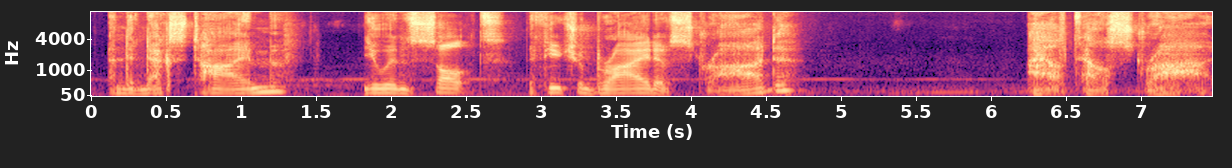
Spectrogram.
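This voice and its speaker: A man whispers in a put-on character voice at a very slow pace. Long pauses come often. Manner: menacing, quiet whisper.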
